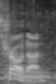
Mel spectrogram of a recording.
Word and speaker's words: Troodon: For instance, that's not Troodon, that's Troodon.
